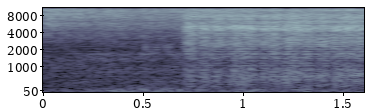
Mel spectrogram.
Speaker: So you hear that noise. That's some air that's coming to that sprinkler head, and the line is still filling up with water.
